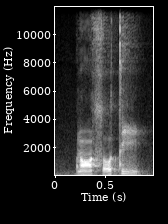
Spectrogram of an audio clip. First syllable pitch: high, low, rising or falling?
low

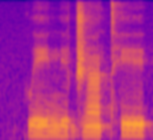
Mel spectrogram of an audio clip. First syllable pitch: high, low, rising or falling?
low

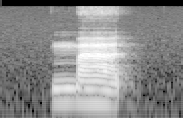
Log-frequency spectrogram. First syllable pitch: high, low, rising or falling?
low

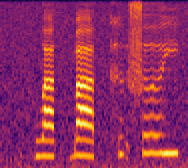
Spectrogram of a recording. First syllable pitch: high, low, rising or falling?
low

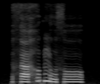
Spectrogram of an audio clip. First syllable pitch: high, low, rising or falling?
low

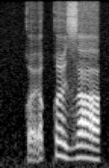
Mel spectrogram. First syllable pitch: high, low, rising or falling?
rising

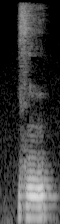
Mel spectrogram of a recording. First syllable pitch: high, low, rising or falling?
low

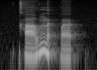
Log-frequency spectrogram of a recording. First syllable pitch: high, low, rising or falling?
rising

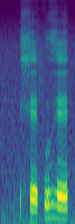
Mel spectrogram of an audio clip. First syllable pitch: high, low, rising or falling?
low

